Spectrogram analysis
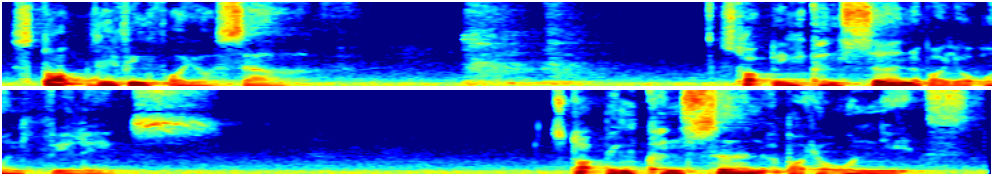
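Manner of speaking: low, soft preaching with long pauses; solemn exhortation. Acted. Preacher urging the congregation off selfishness, solemn exhortation. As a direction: bring it down to a quiet, grave appeal.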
